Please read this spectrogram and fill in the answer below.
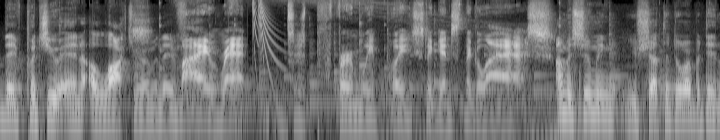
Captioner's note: beam noise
